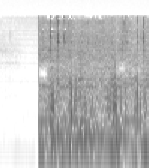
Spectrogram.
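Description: After half a second of silence, the engine of a moped being ridden along in Brooklyn, New York cuts in and runs steadily, a loud, rumbling drone with a buzzing low hum and a wash of wind-like noise.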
